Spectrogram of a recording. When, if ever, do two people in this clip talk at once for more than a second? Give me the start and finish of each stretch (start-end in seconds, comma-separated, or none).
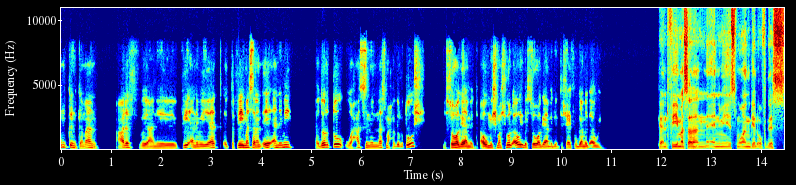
none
